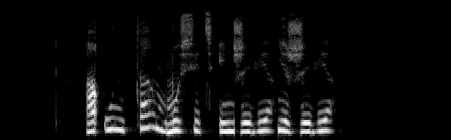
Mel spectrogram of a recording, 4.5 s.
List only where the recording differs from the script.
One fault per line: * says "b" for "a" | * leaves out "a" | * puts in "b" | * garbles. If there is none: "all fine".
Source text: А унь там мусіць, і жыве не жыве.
all fine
